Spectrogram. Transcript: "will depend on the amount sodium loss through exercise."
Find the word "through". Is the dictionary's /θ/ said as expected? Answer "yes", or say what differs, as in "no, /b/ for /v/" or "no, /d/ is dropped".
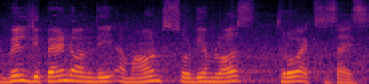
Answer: no, /t/ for /θ/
